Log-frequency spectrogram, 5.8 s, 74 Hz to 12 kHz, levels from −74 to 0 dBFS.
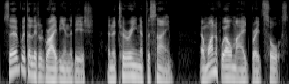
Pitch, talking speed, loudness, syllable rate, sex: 105 Hz, 220 wpm, -20 LUFS, 5.5 syllables/s, male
